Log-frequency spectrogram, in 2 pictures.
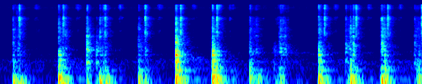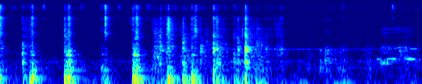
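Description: A run of sharp knocks and clicks from kitchen work at the counter and stove, about two to three a second and a little uneven; they thin out and grow faint about eight seconds in.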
